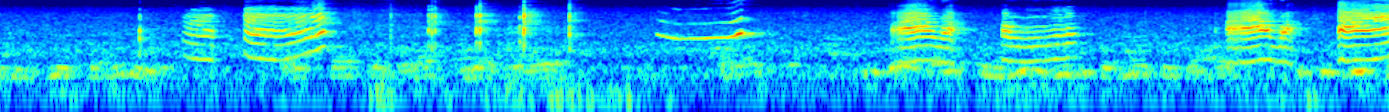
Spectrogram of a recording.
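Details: Pet parrot that talks, reportedly repeating "mummy papa", gives strings of raspy, speech-like syllables in short groups, with a brief rising whistle in the middle and louder falling bursts toward the end, indoors.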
